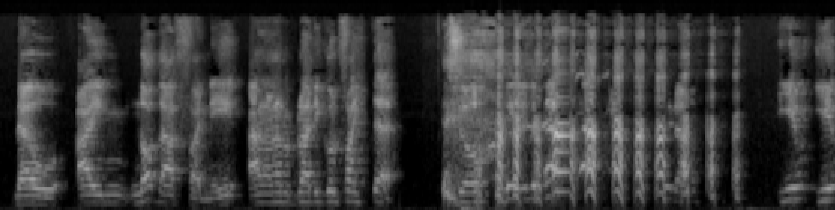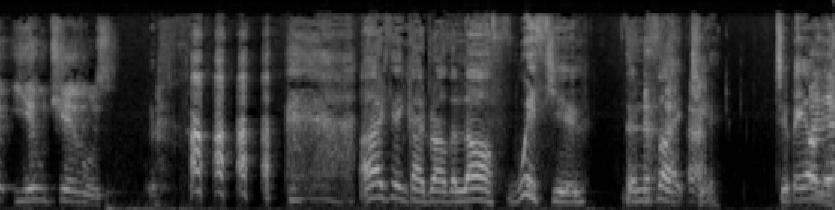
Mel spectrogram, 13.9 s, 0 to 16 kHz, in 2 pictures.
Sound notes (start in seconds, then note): 3.7 both laughing; 8.2 laughs loudly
